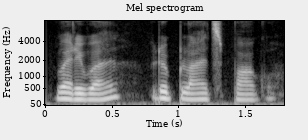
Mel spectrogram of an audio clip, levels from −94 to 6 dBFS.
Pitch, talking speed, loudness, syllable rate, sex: 170 Hz, 135 wpm, -16 LUFS, 5.0 syllables/s, female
